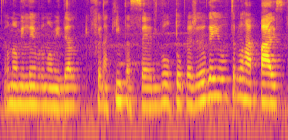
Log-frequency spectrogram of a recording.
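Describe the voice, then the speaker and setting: A woman pastor in her forties, a podcast guest telling a lively testimony and acting out the voices of people in it. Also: low-pitched, quick pace, a little hiss or hum. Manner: lively storyteller who acts out quoted voices. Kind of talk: storytelling testimony in a podcast interview.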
